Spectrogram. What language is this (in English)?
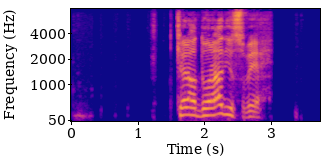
Kabyle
